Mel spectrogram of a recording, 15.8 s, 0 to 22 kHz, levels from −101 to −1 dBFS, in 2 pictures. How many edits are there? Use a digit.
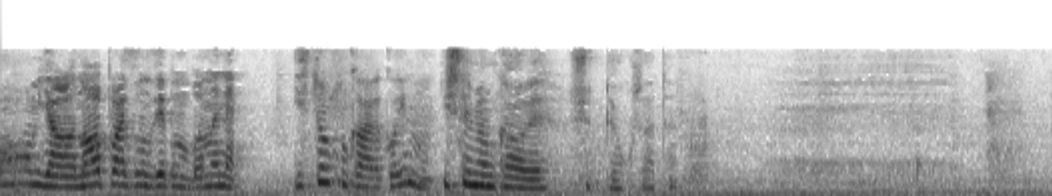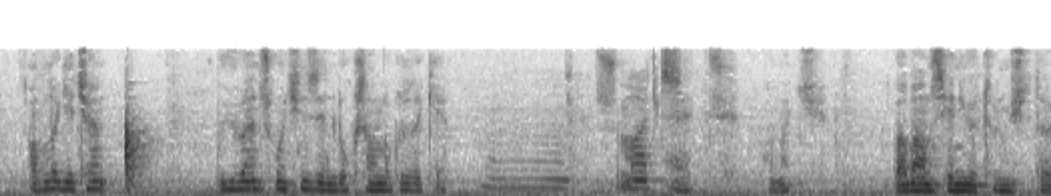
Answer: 0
